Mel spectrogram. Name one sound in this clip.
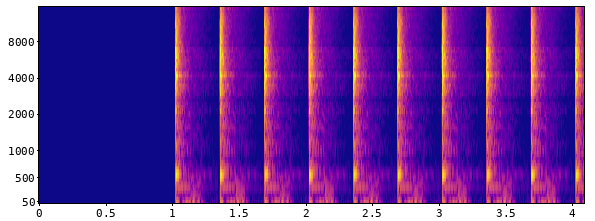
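A drum is struck in a steady, even beat.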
